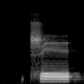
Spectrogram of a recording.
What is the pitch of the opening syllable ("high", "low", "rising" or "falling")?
high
